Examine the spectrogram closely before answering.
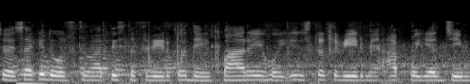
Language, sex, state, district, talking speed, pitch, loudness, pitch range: Hindi, female, Chhattisgarh, Korba, 215 wpm, 195 Hz, -16 LUFS, 190-210 Hz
